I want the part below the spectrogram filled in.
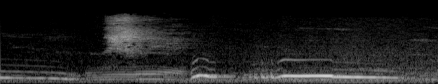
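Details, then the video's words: Collared dove (puter pelung) giving its 'crying' call: a low sustained coo that sags slightly, then a sharp upward stroke into a long, steady, drawn-out coo; a brief hissy burst near the start. "Suara Burung Puter Pelung Menangis"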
